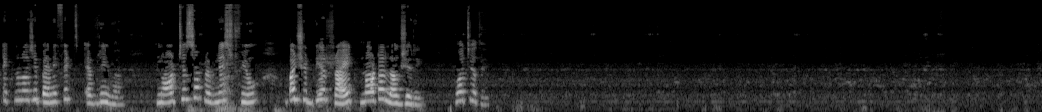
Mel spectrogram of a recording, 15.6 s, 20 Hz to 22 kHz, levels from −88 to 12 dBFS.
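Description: Speech with an abrupt forward jump and a brief blip at 4.40 s, where a stretch of programme is missing and the audio resumes further on. The likely cause is a stream segment skipped: one segment failed to load and playback continued with the next.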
